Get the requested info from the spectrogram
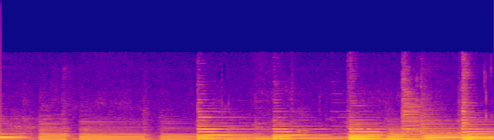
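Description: Nylon-string classical guitar strumming chords, each struck chord left to ring before the next, as the song's opening begins.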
